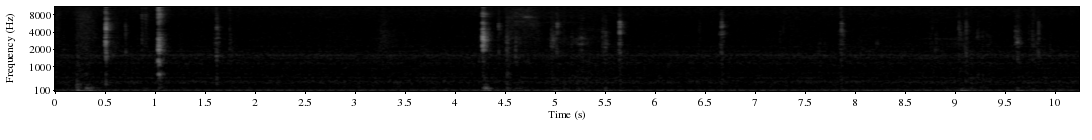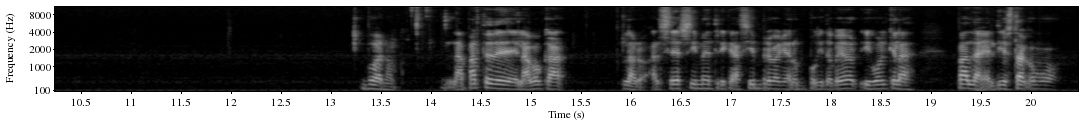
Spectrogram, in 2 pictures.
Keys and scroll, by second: 4.9-5.4 typing, 9.0-9.5 typing.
